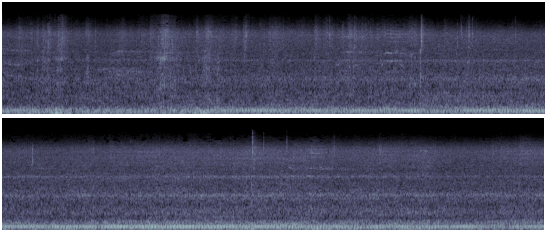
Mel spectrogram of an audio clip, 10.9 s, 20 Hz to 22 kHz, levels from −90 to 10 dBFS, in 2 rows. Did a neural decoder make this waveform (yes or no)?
no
